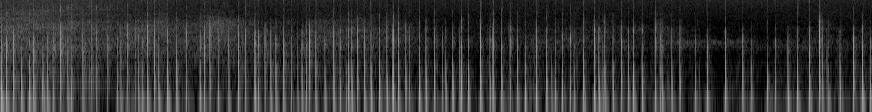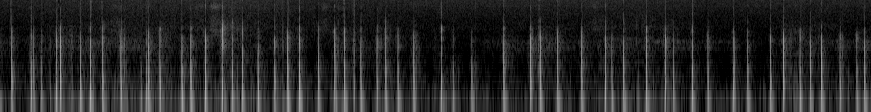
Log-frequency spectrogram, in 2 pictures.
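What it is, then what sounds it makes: EVA foam sponge tapped. An EVA foam sponge is tapped rapidly for ASMR, with no talking. The taps are short, dull and low thuds with almost no ring, coming in a dense, blurred flurry at first and then settling into a steadier run of separate, crisper taps.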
